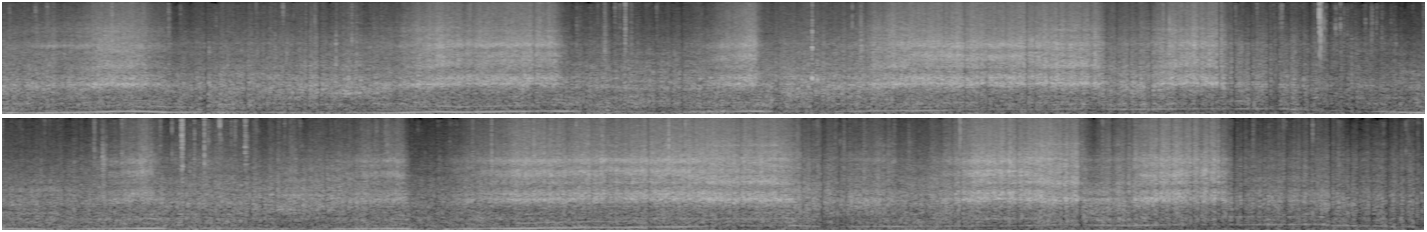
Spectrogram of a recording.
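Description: Ford Fiesta ST's turbocharged four-cylinder engine, heard loud from inside the cabin while the car is driven hard, revving up and dropping back over and over as the driver accelerates, lifts and brakes.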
